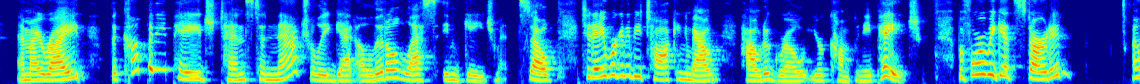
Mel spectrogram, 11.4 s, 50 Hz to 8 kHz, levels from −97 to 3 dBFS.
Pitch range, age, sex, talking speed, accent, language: 195-275 Hz, 30-49, female, 175 wpm, American, English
